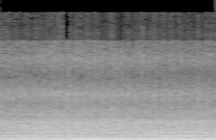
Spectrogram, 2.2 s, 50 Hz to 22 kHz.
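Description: A vehicle engine runs steadily during a transmission lock-up pressure test on a 47/48RH automatic with a reverse manual trans brake valve body, a loud, continuous drone with no change in pitch and no voices.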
